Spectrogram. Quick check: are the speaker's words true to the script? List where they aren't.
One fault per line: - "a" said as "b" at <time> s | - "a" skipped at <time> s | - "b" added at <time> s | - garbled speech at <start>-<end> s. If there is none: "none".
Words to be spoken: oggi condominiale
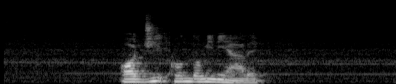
none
